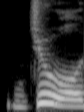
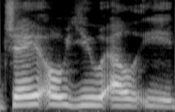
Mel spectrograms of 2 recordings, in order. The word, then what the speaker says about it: joule: for Newton meter is also known as a Joule jou le jou le is how it pronounced that so the units of work and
